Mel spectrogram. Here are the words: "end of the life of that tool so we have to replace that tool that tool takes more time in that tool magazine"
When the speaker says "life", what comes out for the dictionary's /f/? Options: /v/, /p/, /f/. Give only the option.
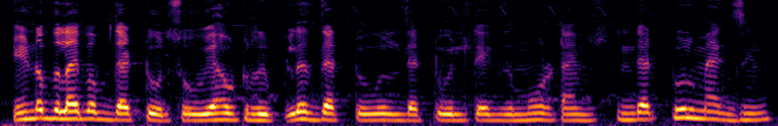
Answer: /p/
